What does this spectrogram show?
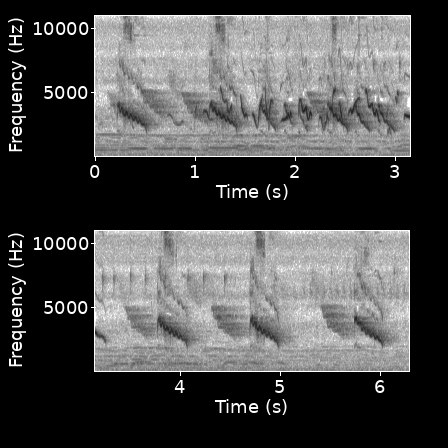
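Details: Female yellow white-eye morning calls, used to prompt males into song: high descending chirps that break into a rapid chattering run, then return to spaced single slurred notes, with a constant low hum behind.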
